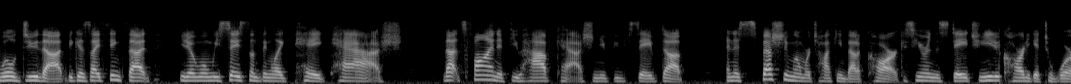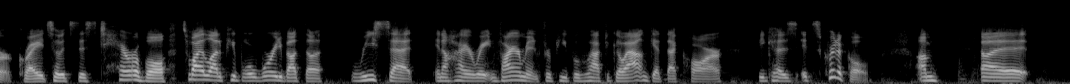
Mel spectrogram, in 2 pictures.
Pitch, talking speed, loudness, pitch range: 165 Hz, 240 wpm, -27 LUFS, 155-180 Hz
